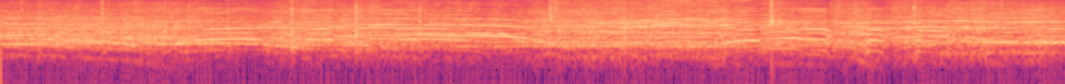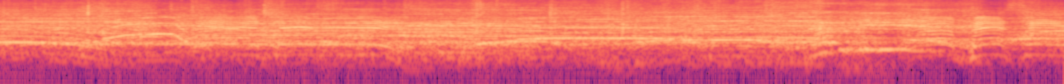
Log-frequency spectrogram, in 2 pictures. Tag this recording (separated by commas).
Crowd, Cheering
